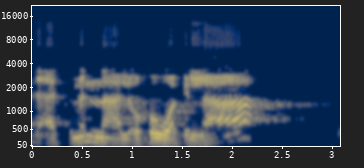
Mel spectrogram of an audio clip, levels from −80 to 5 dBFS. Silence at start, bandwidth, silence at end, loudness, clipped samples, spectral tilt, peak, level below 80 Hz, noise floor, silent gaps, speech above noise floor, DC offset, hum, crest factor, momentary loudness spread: 0.05 s; 13.5 kHz; 0.6 s; -17 LUFS; under 0.1%; -5.5 dB/octave; -4 dBFS; -64 dBFS; -46 dBFS; none; 29 dB; under 0.1%; none; 16 dB; 8 LU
